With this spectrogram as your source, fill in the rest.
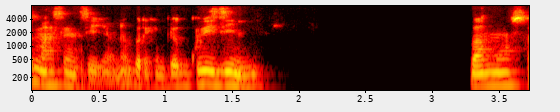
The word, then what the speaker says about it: cuisine: Por ejemplo, cuisine. Vamos a... Cuisine. Es esta. La, la. cuisine, cuisine, ya.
